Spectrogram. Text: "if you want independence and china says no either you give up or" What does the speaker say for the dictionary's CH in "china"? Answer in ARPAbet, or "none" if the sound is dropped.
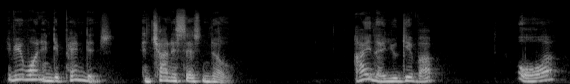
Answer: CH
